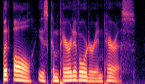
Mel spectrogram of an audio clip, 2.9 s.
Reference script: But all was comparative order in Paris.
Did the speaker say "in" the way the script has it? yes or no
yes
